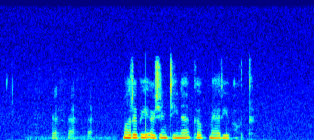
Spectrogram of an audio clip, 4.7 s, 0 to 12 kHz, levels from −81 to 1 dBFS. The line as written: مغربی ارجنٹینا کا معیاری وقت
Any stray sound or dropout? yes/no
yes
